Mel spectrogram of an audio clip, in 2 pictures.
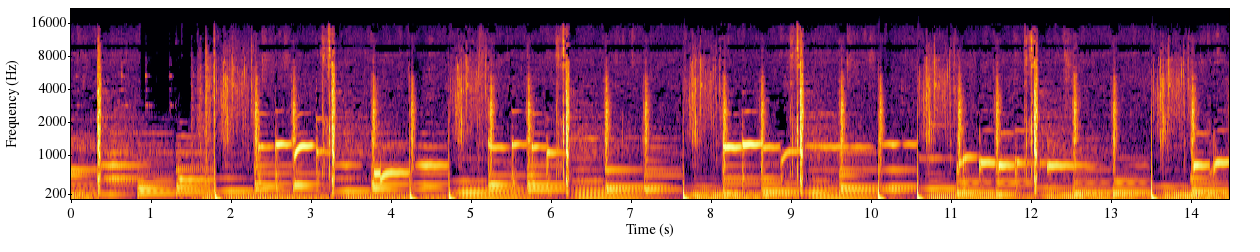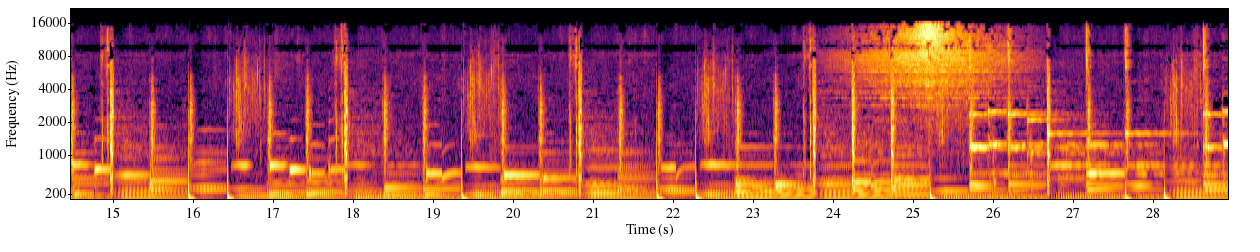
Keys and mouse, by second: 0.8-3.1 middle drag, 3.4-5.1 middle drag, 5.4 middle click, 6.7 middle click, 8.5 KP_1, 9.8 middle click, 10.9 g, 14.1-16.7 middle drag, 17.4 middle click, 17.6 KP_1, 18.1 middle click, 19.1 shift+middle click, 19.4 middle click, 21.3 middle click, 21.7 s, 24.4 alt+s, 26.4 g, 27.8 alt+s.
